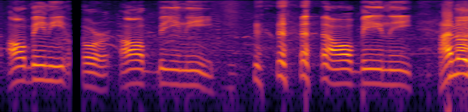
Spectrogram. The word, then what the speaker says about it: Albany: Oh, yeah, it's not Albany, it's Albany.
